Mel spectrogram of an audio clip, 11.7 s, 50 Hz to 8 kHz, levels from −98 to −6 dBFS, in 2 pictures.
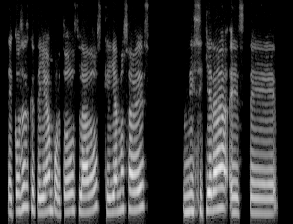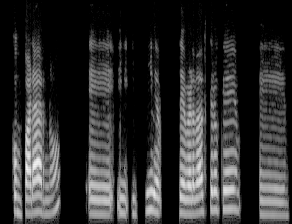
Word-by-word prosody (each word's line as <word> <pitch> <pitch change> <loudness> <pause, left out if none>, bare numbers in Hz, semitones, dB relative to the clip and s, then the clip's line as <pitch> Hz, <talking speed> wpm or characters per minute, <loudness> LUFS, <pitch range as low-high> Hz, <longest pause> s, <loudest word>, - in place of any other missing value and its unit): de 200 -1 -5
cosas 245 +7 -1
que 245 - -4
te 200 - -3
llegan 220 +3 0
por 210 -4 -3
todos 220 +3 -4
lados, 220 +6 0
que 200 -1 -3
ya 215 +1 +1
no 245 +2 -3
sabes 255 +3 0 0.7
ni 220 +2 -3
siquiera, 240 +3 +3
este, 195 -1 -5 0.6
comparar, 205 0 +7
¿no? 210 - -8 0.6
eh, 185 -1 -3
y 195 -1 -7
y 190 -2 -12 0.2
sí, 235 +1 0
de 205 -4 +3 0.4
de 200 -1 +3
verdad 190 +3 +4
creo 240 -1 +1
que 250 +1 +1 0.5
eh, 175 -1 -9
215 Hz, 140 wpm, -25 LUFS, 195-235 Hz, 0.7 s, comparar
